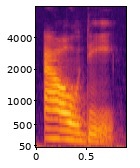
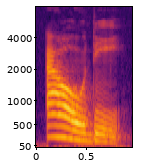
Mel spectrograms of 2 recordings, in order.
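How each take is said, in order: Both takes have the same delivery.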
